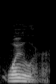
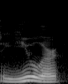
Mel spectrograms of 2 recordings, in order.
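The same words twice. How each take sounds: First: The name starts with an 'oy' sound. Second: The name starts with a 'you' sound. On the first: The speaker calls it right. "It's pronounced Euler. It always makes me think of like Texas" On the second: The speaker calls it wrong. "it's not pronounced Euler"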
